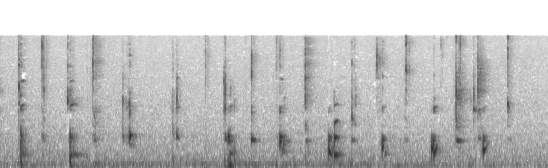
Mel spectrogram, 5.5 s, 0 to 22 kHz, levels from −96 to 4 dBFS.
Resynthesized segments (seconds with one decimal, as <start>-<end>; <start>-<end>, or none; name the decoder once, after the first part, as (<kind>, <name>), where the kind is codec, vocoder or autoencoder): none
